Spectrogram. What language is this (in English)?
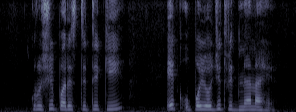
Marathi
